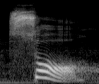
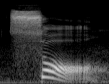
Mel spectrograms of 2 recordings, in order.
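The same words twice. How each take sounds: The two takes are said the same way.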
